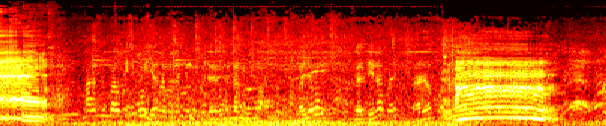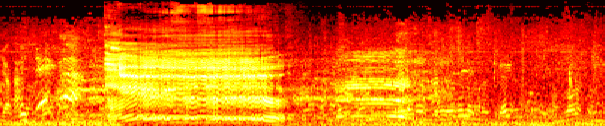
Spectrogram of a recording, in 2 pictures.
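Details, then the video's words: Calf and adult cattle at a cattle market in Purwokerto, Indonesia; the calf moos repeatedly, a few drawn-out harmonic moos among busy market chatter and crowd noise. "Suara Anak Sapi Asli Moo Seram , Cow Sound Effect Mooo , Suara Sapi Asli di pasar Sapi Purwokerto"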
